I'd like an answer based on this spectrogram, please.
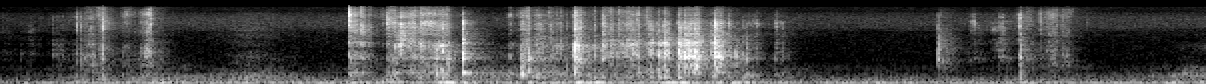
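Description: A spoon scooping ground coffee into a reusable K-cup's mesh filter: dry scraping and rustling of the grounds for about two seconds in the middle, with a few light taps before and after.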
